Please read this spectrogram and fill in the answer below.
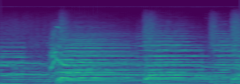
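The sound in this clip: A dog howls from inside its cage in three loud, rising cries spaced across the moment. Steady sustained tones continue in the background.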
